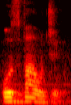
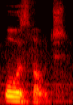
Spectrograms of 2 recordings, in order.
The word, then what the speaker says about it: Oswald: aqui na literatura né a pronúncia do nome Oswald se dava pela tônica a osvald no entanto após a morte do autor tornou-se comum a pronúncia e com ênfase na vogal Inicial Oswald Oswald Andrade foi um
